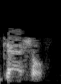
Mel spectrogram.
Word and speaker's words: Cashel: You got it right the first time. Cashel, right? – Cashel. Jack Cashel. – It rhymes with Dashel.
